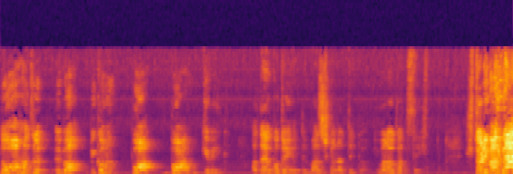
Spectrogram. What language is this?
Japanese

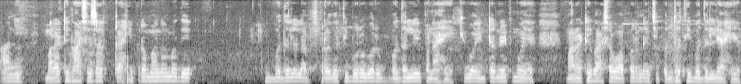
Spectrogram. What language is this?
Marathi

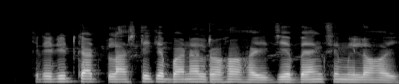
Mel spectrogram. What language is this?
Magahi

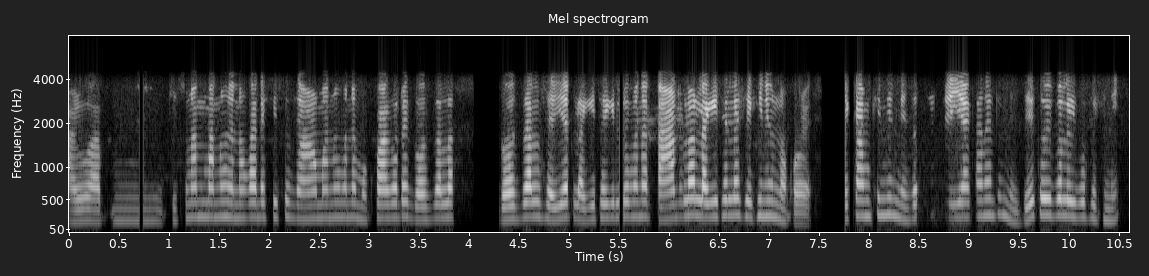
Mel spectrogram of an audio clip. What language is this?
Assamese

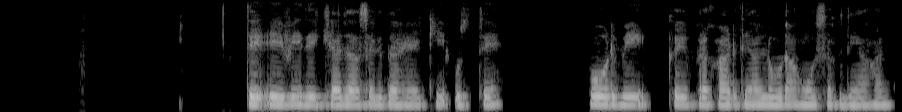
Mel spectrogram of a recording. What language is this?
Punjabi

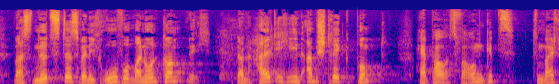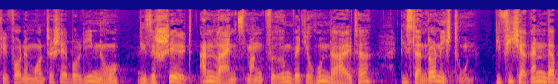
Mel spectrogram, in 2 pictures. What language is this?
German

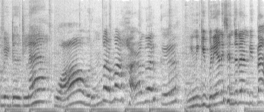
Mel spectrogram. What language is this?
Korean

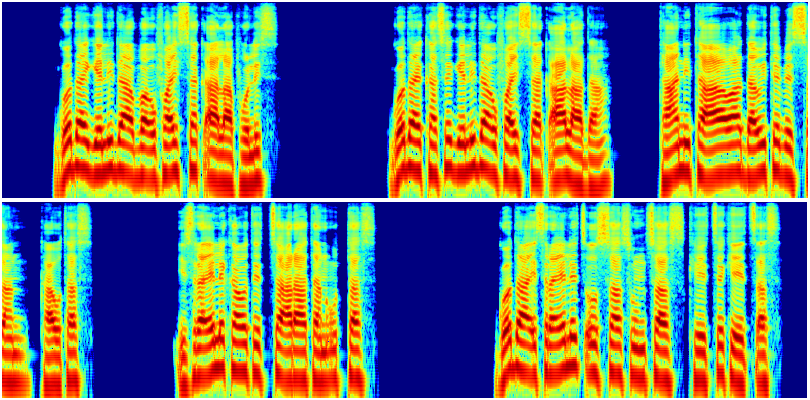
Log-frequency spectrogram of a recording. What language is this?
Gofa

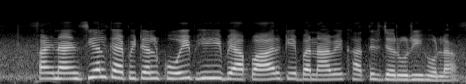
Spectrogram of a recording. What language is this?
Bhojpuri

